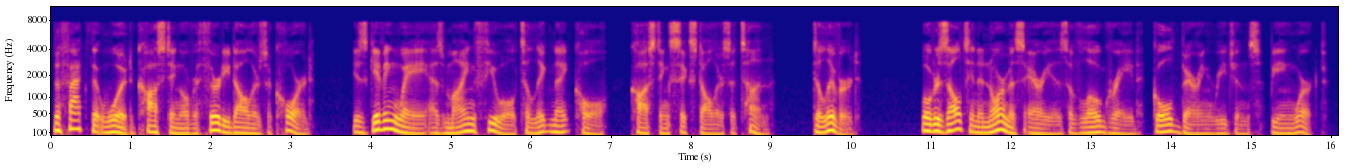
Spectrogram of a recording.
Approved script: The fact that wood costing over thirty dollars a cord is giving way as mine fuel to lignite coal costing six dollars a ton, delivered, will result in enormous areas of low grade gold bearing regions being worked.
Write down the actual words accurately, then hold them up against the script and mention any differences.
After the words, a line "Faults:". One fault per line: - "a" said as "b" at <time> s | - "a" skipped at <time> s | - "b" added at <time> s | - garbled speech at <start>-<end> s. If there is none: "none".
The fact that wood costing over thirty dollars a cord is giving way as mine fuel to lignite coal costing six dollars a ton, delivered, will result in enormous areas of low grade gold bearing regions being worked.
Faults:
none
